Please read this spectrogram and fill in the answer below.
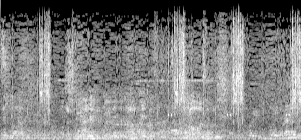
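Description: Several people talking at once, with a handful of camera shutter clicks scattered through, as if from press photographers.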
